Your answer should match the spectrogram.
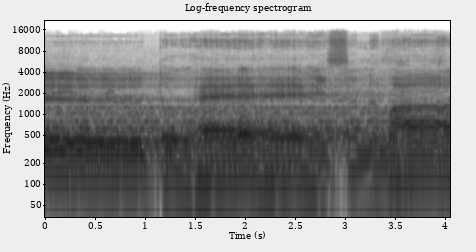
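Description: Devotional vocal music: a male voice holding long, wavering sung notes over a steady low vocal drone, with a fresh phrase rising in near the end.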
